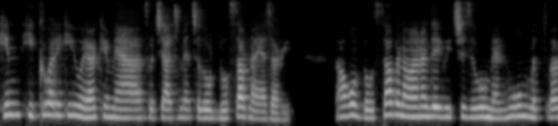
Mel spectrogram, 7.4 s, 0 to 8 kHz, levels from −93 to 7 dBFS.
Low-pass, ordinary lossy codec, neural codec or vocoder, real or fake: none; none; codec, 16 kHz, 0.5 kbps, X-Codec, HuBERT features, trained on LibriSpeech; fake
